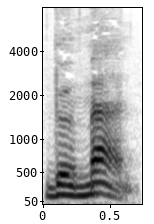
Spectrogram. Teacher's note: So iambic, da-dum, unstressed and stressed, unstressed and stressed.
